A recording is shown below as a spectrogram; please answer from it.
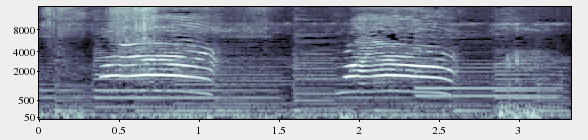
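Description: A cat in a village in Nepal meows loudly and close by, two long drawn-out meows followed by a shorter third call, with no talking over them.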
